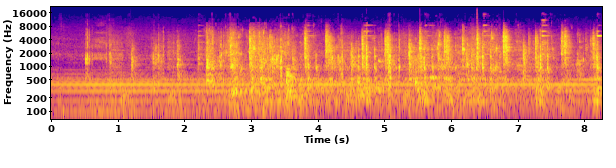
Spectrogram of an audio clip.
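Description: A cracked aluminum pontoon boat tube is shaken, and water sloshes and splashes inside it in irregular bursts over a steady background hum. The water then runs out through the crack, showing that the tube is leaking and needs to be cut out and welded.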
